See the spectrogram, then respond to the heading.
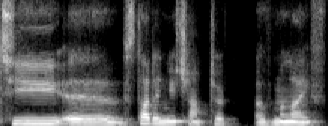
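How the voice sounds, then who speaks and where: A woman's very deep, low voice in an Italian accent, with a dark, mellow tone, ordinary pitch variation and a fairly slow pace, over a quiet background. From Italy. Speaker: meditation coach and holistic therapist. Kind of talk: webinar introduction. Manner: halting, many fillers.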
